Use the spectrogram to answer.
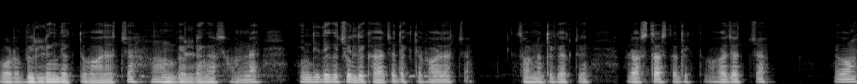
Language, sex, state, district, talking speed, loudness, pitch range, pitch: Bengali, male, West Bengal, Paschim Medinipur, 180 wpm, -22 LUFS, 100-115 Hz, 105 Hz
